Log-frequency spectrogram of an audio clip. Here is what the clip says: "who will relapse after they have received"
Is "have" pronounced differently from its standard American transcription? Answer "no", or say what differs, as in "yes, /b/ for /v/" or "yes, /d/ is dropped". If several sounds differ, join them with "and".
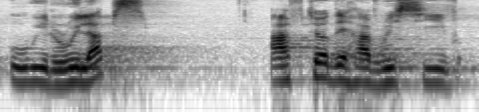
no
